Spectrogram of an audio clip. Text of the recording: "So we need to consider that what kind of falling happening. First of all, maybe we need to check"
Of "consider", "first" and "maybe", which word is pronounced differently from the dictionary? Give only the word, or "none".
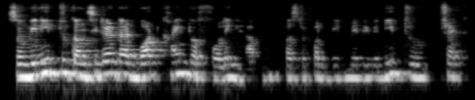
none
